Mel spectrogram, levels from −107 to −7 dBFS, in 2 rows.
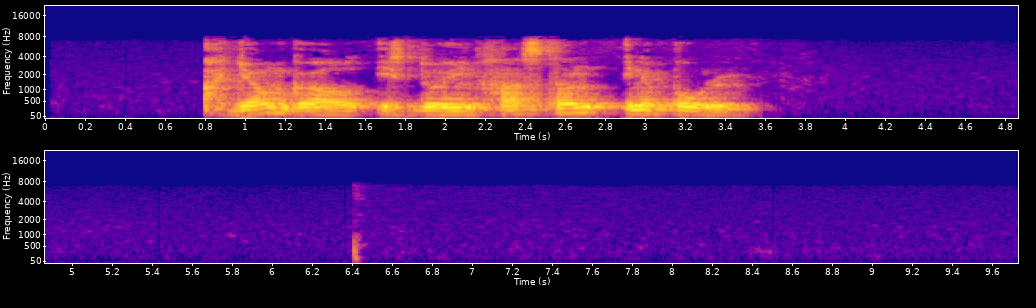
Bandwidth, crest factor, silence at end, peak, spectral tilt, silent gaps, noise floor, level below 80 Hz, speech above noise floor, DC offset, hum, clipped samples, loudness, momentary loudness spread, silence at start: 7.8 kHz; 18 dB; 6.2 s; -2 dBFS; -5 dB/octave; none; -78 dBFS; -58 dBFS; 63 dB; under 0.1%; none; under 0.1%; -15 LUFS; 7 LU; 0.8 s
